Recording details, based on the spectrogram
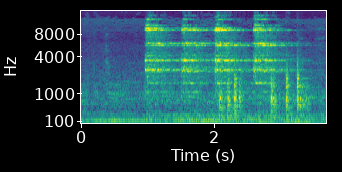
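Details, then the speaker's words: Scraping squeaks over a low idling hum each time the external cab storage locker (tool box) moves. The panel is rubbing on the cab because of assembly play, not the hinge, and could damage the paint. Fix: loosen the 13 mm/T40 bracket bolts, pull the locker slightly down, and reassemble. "이거는 이제 조립하고 유격에서 이 부분과 이 부분이 간섭이 생겨서 소리가 나는 겁니다."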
